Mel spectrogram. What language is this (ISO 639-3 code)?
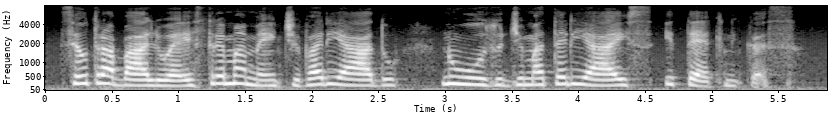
por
